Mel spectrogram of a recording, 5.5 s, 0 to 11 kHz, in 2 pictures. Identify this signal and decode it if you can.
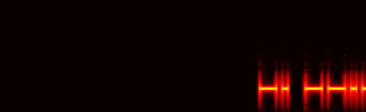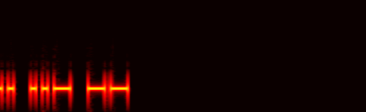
Morse code, heard as a keyed tone, about 28 wpm, 700 Hz. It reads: N7UM
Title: USA Call Signs - 4 Characters - Repeated 3x - 28wpm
